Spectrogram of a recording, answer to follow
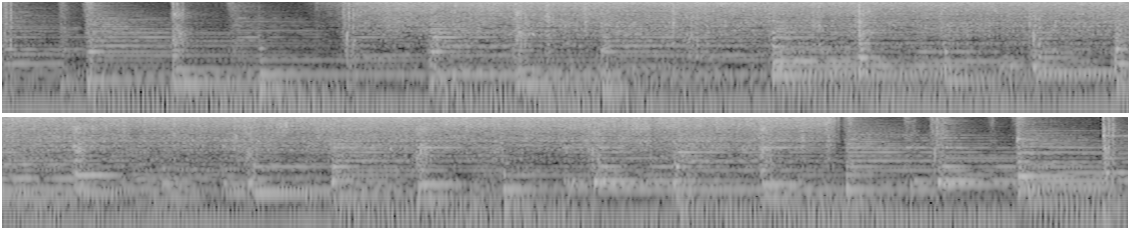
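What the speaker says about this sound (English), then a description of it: "we can start shallow frying our chicken, skin side down first" Steady sizzling of chicken shallow frying skin side down in butter in a pan, continuous and fairly loud, with music playing throughout.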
